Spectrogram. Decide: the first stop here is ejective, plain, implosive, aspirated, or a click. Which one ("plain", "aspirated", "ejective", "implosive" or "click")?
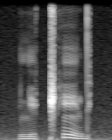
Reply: click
